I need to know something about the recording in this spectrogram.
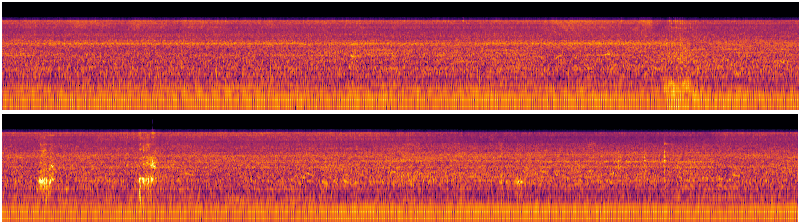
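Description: Engine of a power-washing rig running steadily. Two short, louder sounds stand out a little past the middle.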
